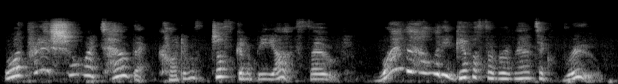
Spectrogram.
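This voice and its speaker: A woman's voice: high-pitched, very animated, brisk, slight background noise, voice pushed up, low-quality recording. A woman voicing a hot-tempered, foul-mouthed, flustered man in a comic dramatic fan fiction reading, exclaiming in exasperation. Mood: indignant.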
